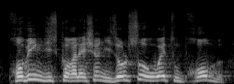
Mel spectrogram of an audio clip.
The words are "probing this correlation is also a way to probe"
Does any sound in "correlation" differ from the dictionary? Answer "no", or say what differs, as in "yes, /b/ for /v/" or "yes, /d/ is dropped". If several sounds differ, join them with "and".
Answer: no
